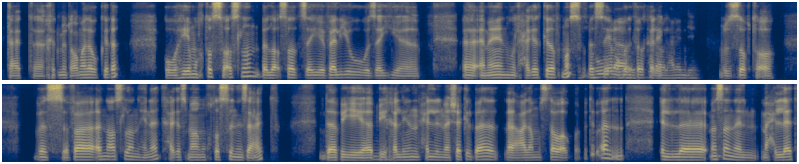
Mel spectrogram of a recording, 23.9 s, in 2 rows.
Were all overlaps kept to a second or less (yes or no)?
no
